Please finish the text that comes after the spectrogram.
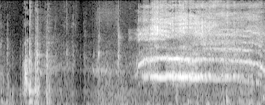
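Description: Goats on a farm give a long, drawn-out bleat that rises suddenly and holds steady for nearly two seconds, after a stretch of quieter scuffling background noise.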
